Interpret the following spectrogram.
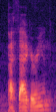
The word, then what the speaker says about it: Pythagorean: there so that's okay again the way to pronounce that is like this you would say pi Oreo and Pythagorean I'm the o r M so again Pythagorean theorem is what we're talking about again the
